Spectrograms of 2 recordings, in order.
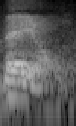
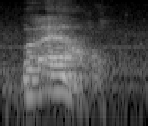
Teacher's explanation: in Hebrew, the two vowels are pronounced separately, Baal. This word, like the English word Lord, has two different meanings.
